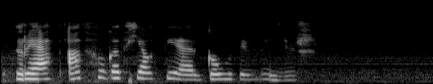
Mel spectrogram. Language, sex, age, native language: Icelandic, female, 20-29, Filipino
